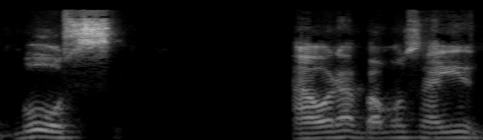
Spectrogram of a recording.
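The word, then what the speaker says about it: você: Entonces no decimos voce, sino que debe ser voce, voce, que se escuche esta con fuerza, voce. Ahora vamos a ir voce by.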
